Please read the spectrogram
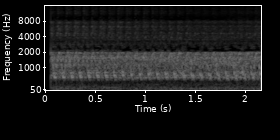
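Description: Police vehicle's electronic siren sounding loud and steady in a rapid warble.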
